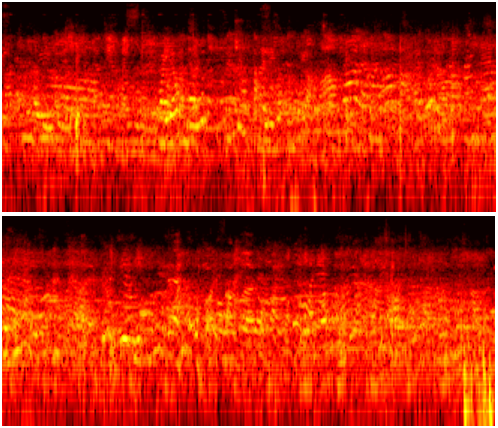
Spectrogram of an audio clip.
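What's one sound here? A woman talks softly to a small child close by.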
